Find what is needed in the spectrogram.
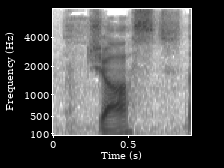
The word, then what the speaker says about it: JAST: that's J-A-S-T USA. An English iOS release is also due out in September. Jost, that's how it's pronounced.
